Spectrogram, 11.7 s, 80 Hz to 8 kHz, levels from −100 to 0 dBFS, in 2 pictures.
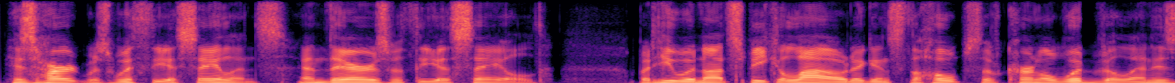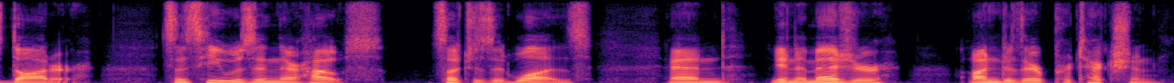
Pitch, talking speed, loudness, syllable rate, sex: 135 Hz, 220 wpm, -22 LUFS, 6.4 syllables/s, male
